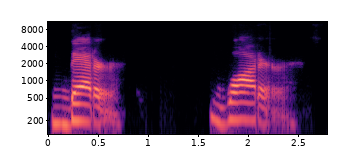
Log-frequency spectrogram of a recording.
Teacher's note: Letter T is pronounced as fast or soft D when it is found in between two vowels, A, E, I, O, U.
